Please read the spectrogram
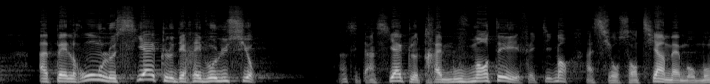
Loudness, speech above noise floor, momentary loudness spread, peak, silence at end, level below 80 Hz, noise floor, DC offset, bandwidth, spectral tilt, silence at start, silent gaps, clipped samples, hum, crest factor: -24 LUFS; 47 dB; 12 LU; -6 dBFS; 0 s; -58 dBFS; -70 dBFS; under 0.1%; 17 kHz; -6.5 dB/octave; 0.4 s; none; under 0.1%; none; 18 dB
